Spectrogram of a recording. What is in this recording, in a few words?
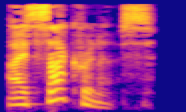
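"isochronous", British English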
